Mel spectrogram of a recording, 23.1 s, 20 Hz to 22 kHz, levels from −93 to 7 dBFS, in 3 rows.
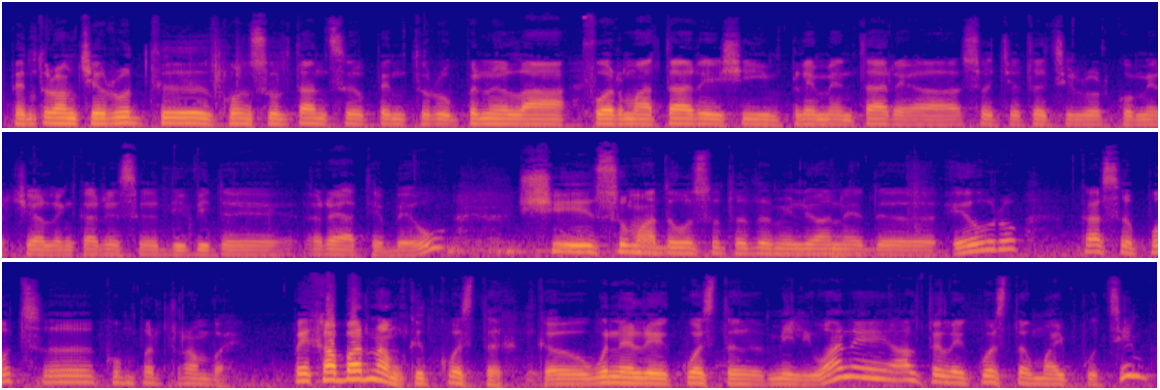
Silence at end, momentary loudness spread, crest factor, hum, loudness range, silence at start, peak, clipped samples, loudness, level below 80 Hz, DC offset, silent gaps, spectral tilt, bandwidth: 0 s; 10 LU; 20 dB; none; 8 LU; 0.05 s; -6 dBFS; under 0.1%; -26 LUFS; -52 dBFS; under 0.1%; none; -6.5 dB/octave; 15 kHz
